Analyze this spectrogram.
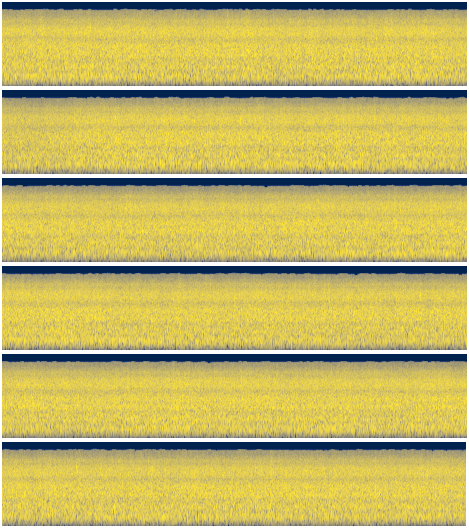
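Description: River in flood pouring over a low mill dam: a loud, steady rush of water that does not change.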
